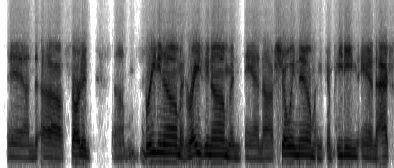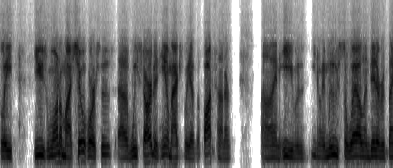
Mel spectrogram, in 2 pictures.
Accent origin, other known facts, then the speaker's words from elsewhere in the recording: the South, United States; I was born and raised in the South.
